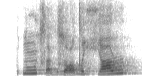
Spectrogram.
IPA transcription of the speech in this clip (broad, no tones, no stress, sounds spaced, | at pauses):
ɗ ũ s a̰ ɡ z o̰ dˤ ɛ ç a ɹ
